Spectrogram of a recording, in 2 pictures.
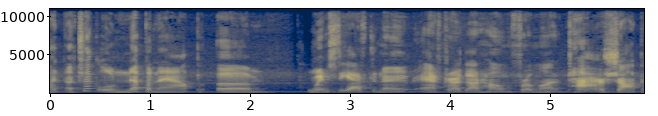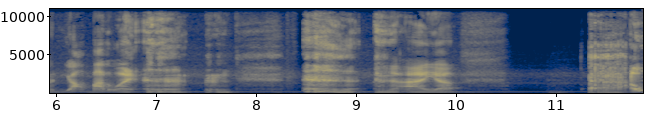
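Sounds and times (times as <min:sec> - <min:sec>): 
speech: 0:00.0 - 0:10.2, 0:11.3 - 0:11.8
faint steady hum: 0:00.0 - 0:11.8
person burping: 0:06.9 - 0:07.8, 0:08.5 - 0:09.4, 0:11.3 - 0:11.8.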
